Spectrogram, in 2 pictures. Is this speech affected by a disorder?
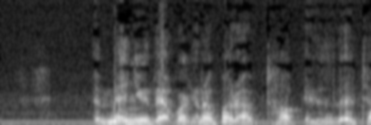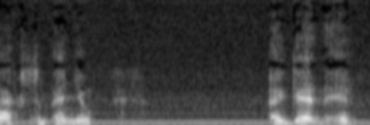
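Yes: cerebellar ataxia from brain tumour.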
